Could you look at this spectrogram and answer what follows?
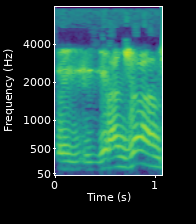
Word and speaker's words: Grandjean: de don luís claro mi apellido gran yang se pronuncia se escribe grandes ya es medio complicado tiene un momento determinado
